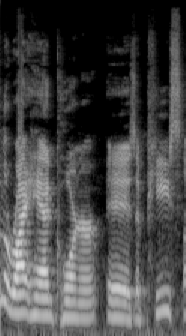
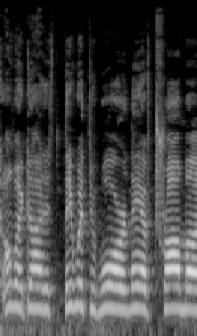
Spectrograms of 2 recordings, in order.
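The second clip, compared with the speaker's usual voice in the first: higher-pitched mock concern; put-on high voice parroting someone's excuse; mimicked online commenter; 9 semitones higher than usual. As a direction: imitate a fretting commenter in a raised pitch.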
